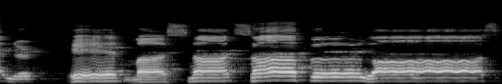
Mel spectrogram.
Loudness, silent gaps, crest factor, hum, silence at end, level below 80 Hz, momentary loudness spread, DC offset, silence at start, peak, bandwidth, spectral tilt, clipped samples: -18 LUFS; none; 16 dB; none; 0.15 s; -74 dBFS; 7 LU; under 0.1%; 0 s; -2 dBFS; 7.6 kHz; -5 dB/octave; under 0.1%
